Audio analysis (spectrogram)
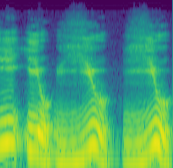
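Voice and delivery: ই ইউ sounded out alone, with pauses between repeats; isolated opening sound. Shown as a demonstration. Teacher shows learners what European starts with, ইউ sounded out separately. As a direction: isolate ইউ as a "yoo" glide, one at a time. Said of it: "আপনি শুরু করেছেন কি দিয়ে".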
